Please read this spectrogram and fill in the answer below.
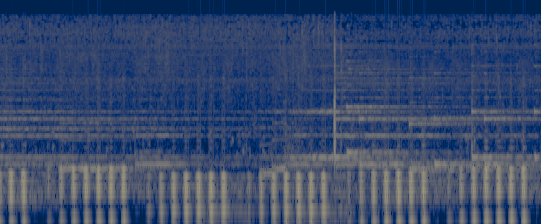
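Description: Music with a fast, pulsing bass beat, about eight pulses a second, broken by short pauses, under a melody that moves in steps. A single sharp click comes about five seconds in.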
